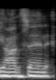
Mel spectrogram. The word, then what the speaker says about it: Johnsson: but you should also pay attention to Andreas Johnsson and Jesper Bratt. Johnson, as I just messed up his name because now he's a hard J and not a soft J.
